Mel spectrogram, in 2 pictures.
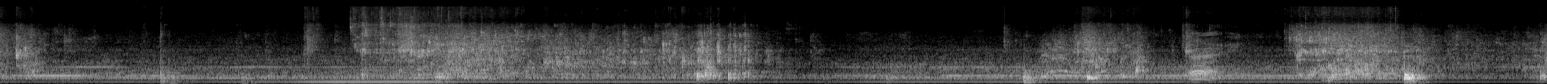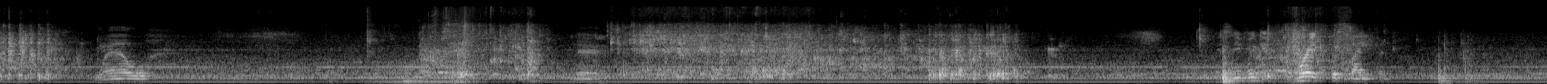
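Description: Water poured into a miniature toilet's bowl to bucket-flush it, splashing and rushing down the drain in several separate bursts. A steady hum runs underneath.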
